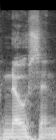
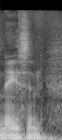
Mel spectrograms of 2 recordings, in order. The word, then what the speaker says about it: Noesen: It looks like Noesen, but it's actually pronounced Noesen.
